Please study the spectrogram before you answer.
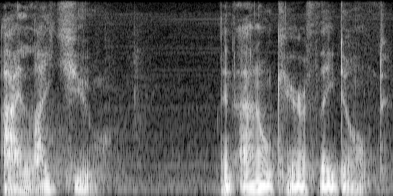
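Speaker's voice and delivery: near-whispered voice of God; hushed, soft reassurance; little inner voice. Retold or imitated. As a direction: whisper it tenderly, leaving long pauses. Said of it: "I hear this little voice say".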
